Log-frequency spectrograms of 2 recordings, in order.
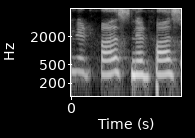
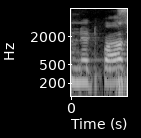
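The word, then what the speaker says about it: Netapps: पहली हेलो बात तो कंपनी का नाम नेट पास सर, नहीं नेट है। पास। 1 सेकेंड, प्रोनाउंस करना सीख लीजिए। ये नेट पास नहीं नेटॉप्स। है, नेटैप्स है।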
